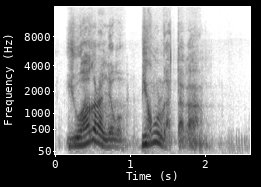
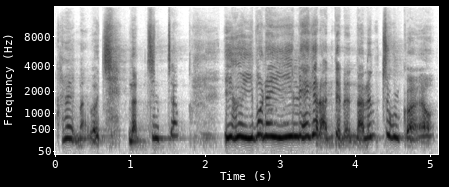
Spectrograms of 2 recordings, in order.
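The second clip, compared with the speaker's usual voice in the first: high, tearful pleading, voice breaking into a cry; crying prayer; 9 semitones higher, 4 dB louder than usual. Retold or imitated. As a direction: beg God through tears, pitched up and louder at the peak. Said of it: "막 울면서". (울먹이며 높은 목소리로 간절히 비는 기도)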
